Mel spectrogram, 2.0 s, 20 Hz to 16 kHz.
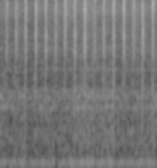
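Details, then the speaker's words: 1995 Mitsubishi Libero 4G15 with new distributor cap, spark tester on the number 1 plug wire going from 30 to 40 kV: sharp, even snaps about eight a second over a low engine hum. The spark is strong between 20 and 30 kV and trips out by 40 kV. "That means, you know, it exceeds its gap, right? But it definitely give me a strong, you know, voltage between 20 to 30."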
